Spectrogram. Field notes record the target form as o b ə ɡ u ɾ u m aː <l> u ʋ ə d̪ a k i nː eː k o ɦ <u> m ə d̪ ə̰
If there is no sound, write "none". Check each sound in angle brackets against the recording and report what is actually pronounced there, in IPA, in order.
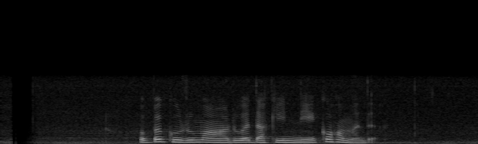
ɾ, o

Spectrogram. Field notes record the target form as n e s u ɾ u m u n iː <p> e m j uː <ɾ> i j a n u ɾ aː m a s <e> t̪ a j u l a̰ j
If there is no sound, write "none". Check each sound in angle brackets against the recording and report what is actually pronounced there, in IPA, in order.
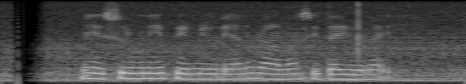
p, l, i

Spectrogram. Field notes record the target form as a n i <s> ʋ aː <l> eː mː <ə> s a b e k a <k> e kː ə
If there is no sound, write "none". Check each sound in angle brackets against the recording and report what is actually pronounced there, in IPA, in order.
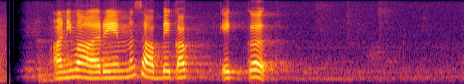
none, ɾ, ə, k

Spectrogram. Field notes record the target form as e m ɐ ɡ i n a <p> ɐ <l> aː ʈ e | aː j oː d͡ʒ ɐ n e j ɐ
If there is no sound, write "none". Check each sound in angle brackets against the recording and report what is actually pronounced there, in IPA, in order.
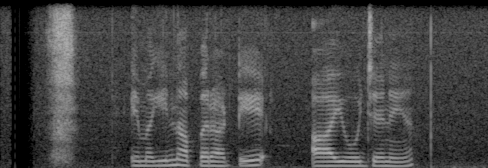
p, ɾ

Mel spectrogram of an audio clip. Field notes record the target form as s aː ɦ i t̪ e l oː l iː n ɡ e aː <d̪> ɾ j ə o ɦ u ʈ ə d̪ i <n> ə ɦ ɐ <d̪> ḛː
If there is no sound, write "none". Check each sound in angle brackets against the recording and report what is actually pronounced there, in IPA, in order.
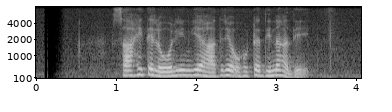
d̪, n, d̪

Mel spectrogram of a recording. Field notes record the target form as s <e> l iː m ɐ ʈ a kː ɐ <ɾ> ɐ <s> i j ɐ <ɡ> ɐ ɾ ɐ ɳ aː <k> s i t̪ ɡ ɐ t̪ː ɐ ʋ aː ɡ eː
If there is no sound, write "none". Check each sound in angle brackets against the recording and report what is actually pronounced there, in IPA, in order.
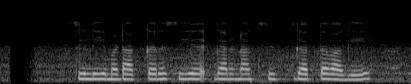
i, ɾ, s, ɡ, k

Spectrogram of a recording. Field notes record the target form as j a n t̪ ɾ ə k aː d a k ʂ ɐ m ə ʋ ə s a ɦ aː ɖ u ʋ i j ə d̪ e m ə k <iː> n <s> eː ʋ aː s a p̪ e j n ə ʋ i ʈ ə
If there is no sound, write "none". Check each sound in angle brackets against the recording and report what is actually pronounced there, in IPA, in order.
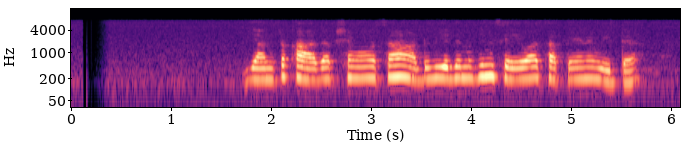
i, s

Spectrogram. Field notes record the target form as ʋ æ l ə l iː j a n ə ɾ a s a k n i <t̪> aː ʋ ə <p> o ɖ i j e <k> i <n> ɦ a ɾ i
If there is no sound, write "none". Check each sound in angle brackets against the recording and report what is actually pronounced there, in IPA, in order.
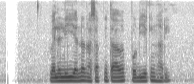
t̪, p, k, ŋ

